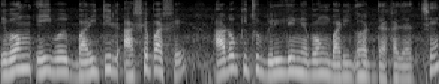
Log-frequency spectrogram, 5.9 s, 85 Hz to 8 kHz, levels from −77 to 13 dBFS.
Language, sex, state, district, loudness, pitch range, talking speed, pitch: Bengali, male, West Bengal, Kolkata, -17 LUFS, 135-180 Hz, 125 wpm, 155 Hz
